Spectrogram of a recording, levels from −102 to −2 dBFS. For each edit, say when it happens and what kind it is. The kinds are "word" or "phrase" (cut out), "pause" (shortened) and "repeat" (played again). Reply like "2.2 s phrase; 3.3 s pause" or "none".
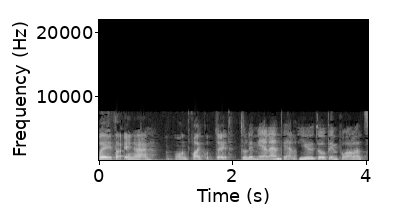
1.0 s word; 1.3 s word; 2.0 s pause; 2.7 s word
